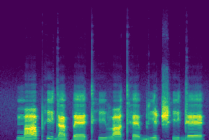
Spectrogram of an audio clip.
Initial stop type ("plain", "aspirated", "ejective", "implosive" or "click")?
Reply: aspirated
